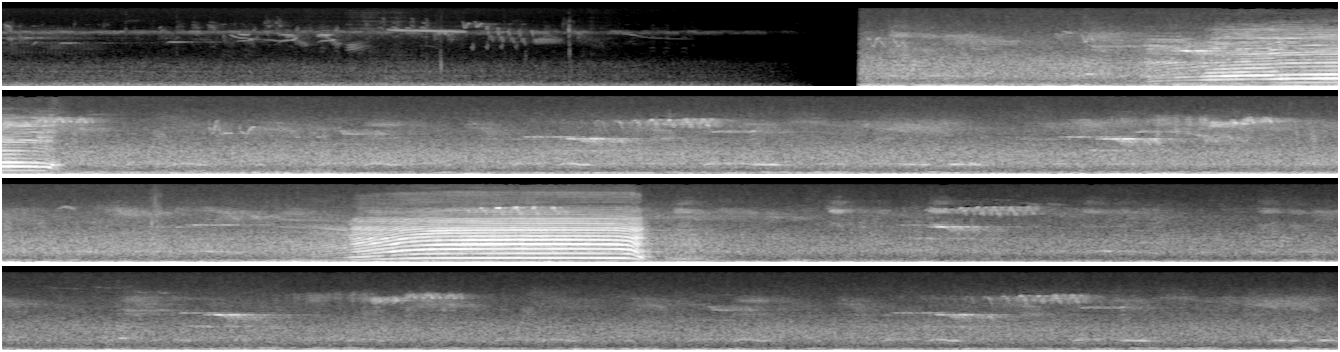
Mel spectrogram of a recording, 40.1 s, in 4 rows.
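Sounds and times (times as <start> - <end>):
cow mooing: 22.4 - 25.0.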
